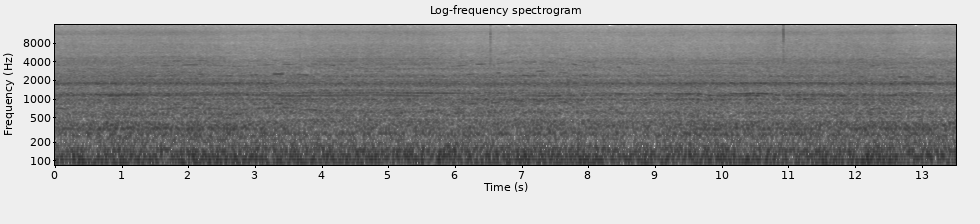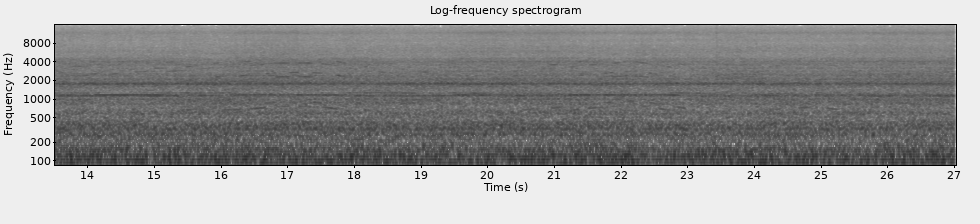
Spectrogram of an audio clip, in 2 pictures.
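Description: Steady rush of airflow in the cockpit of a PIK-20E glider in flight, with faint steady high tones above it.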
